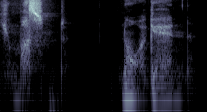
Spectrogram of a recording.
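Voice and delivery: hushed whisper. Pod answers someone who says they are going to scream: whispered. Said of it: "whispered Pod".

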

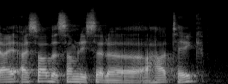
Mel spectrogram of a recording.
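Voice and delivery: talking really fast, rushed.

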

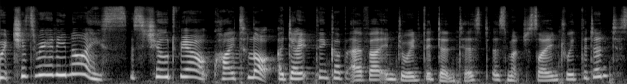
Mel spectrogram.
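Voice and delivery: woozy, spaced-out, slightly high-pitched speech. After extra numbing at the dentist, the speaker talks a little strangely, a bit high. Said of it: "I'm talking a little bit strangely because I'm a little bit high".

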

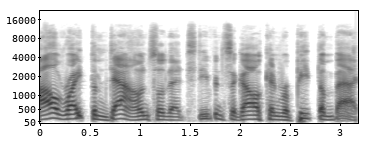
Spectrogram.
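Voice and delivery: ordinary talk

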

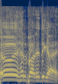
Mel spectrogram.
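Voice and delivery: ordinary talk

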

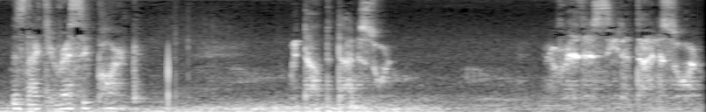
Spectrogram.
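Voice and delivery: soft, hushed whisper. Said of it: "Why am I whispering?".

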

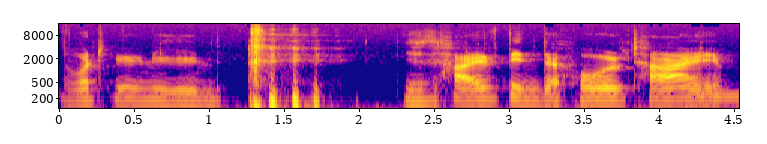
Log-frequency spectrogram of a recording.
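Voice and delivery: put-on puppet voice. Actor in a take, asked why the voice changed, in German-accented Kermit voice. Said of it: "It's like Kermit, but like German".

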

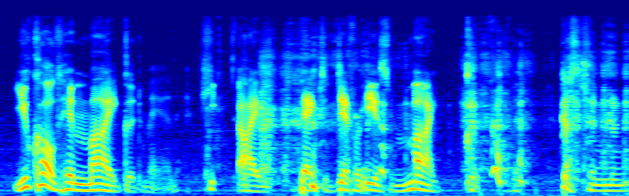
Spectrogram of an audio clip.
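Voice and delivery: whispered in a put-on character voice. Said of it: "I kind of get very close and whisper".

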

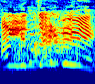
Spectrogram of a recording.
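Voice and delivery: panicked, frantic screaming.

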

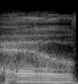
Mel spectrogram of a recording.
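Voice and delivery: soft, raspy creature voice. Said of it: "you just hear the raspy voice back saying".

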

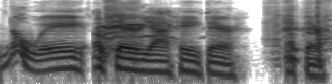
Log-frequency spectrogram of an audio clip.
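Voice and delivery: exaggerated put-on Wisconsin accent. Playing up the accent after being told of sounding from Wisconsin: put-on Wisconsin accent. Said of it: "you sound like you're from Wisconsin".

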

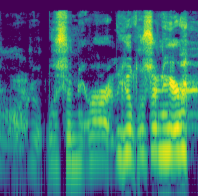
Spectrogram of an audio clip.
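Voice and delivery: put-on stern, fatherly dad voice. Retelling own reaction, sounding like a dad: imitating a dad. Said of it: "I felt like my dad or something".

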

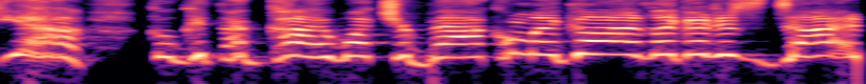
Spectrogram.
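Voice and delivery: put-on screaming, high-pitched and loud. Describing a guy wearing a headset, imitating him screaming. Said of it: "And he's screaming like".

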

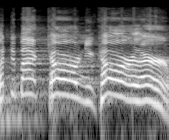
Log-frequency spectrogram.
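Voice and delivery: North Georgia accent with heavy, strong r sounds. Describing regional accents, demonstrating a North Georgia accent with strong R's. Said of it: "North Georgia, everything's got an R in it".

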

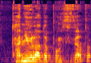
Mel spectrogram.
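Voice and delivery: plain

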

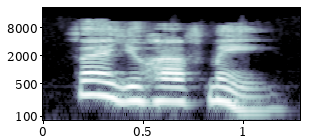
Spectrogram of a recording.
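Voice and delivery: plain

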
